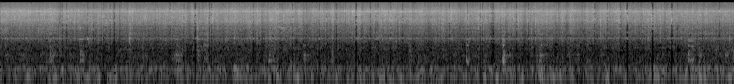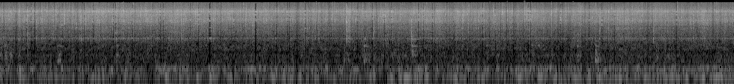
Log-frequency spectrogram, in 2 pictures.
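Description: Fried rice with diced pork and ham luncheon meat and mixed vegetables sizzling steadily in hot oil in a pan, with a wooden spatula stirring and scraping through it in faint scattered ticks.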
